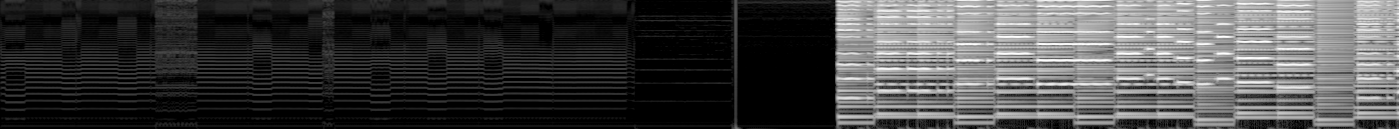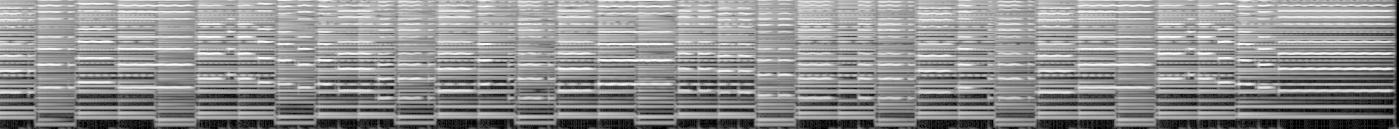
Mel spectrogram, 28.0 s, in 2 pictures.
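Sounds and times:
chiptune melody on CSG8580R5: 8.4s - 27.9s.

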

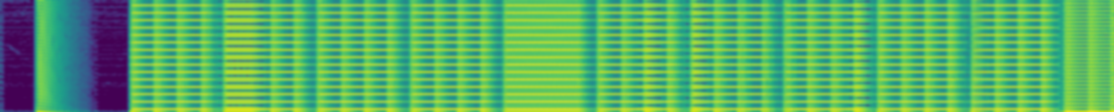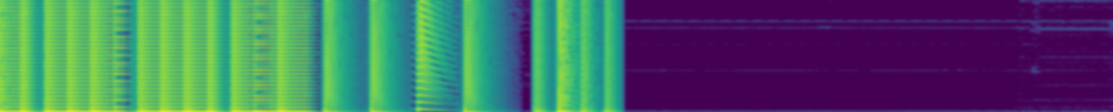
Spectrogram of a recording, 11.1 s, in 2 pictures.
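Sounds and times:
music on CSG 8580R5 sound chip: 0.0s - 8.7s.

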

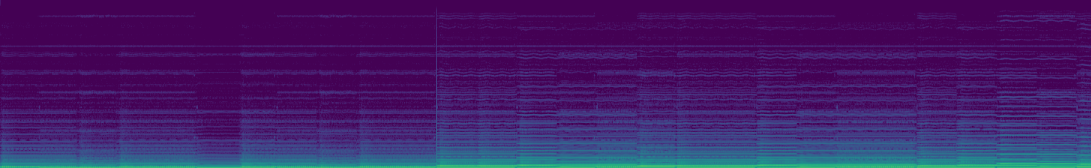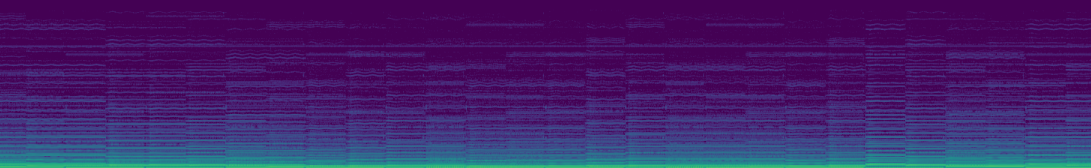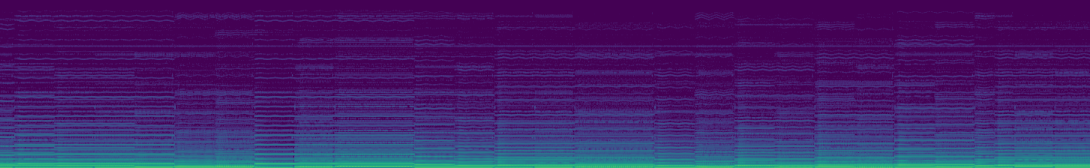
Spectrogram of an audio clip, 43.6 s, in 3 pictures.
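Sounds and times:
lullaby on MOS6581 sound chip: 0.0s - 43.6s.

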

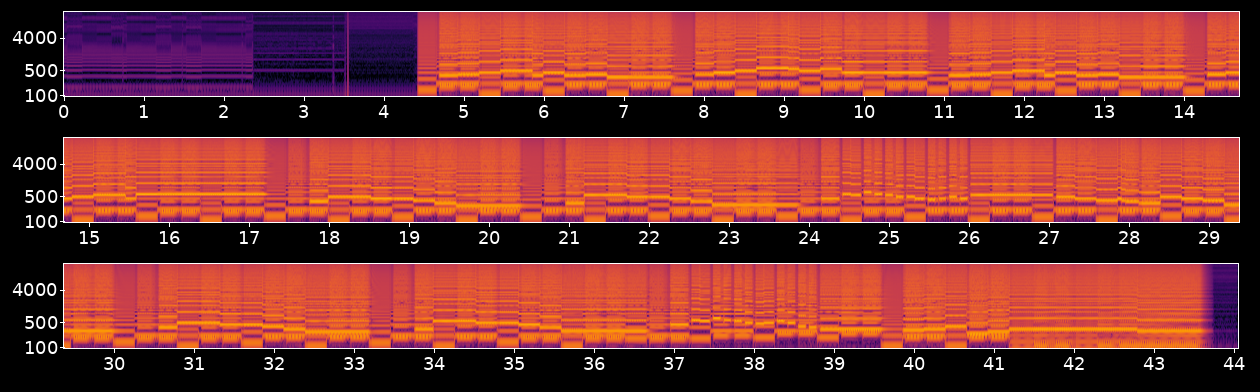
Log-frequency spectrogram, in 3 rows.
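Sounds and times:
Italian folk song on MOS CSG8580R5: 4.5s - 43.8s.

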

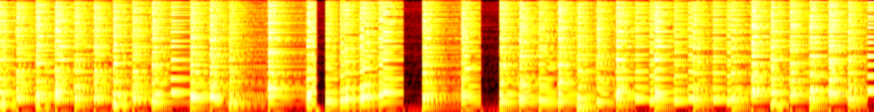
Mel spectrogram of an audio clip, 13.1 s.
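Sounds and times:
song played on a CSG8580R5 sound chip: 0.0s - 13.1s.

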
